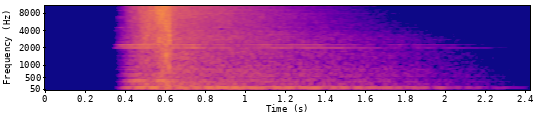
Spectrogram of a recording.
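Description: Logo-reveal sound effect: a whoosh swells in about a third of a second in and peaks sharply. It leaves a low humming tail that fades away by the end.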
